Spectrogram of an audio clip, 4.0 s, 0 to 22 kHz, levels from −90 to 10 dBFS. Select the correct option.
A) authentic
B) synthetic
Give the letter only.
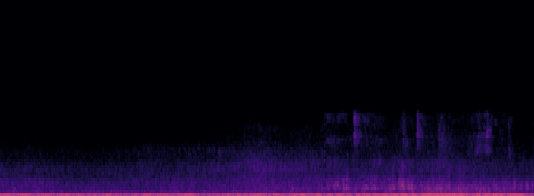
A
